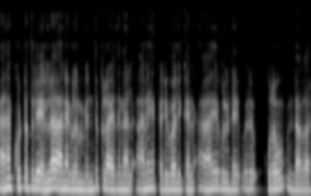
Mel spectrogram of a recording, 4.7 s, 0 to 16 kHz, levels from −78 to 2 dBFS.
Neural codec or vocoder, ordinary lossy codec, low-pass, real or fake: codec, 44.1 kHz, 3.4 kbps, Pupu-Codec; Opus, 16 kbps; 14.4 kHz; fake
